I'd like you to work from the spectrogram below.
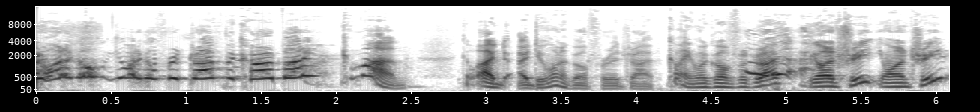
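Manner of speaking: very high, fast, coaxing pet voice; talking to a dog. Pretend. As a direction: sweet-talk a dog into the car.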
